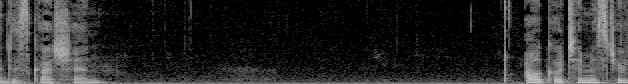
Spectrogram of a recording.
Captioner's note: speaking French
